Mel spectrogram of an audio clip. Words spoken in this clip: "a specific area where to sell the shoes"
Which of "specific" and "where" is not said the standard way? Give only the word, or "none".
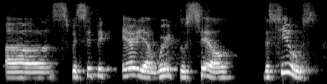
none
